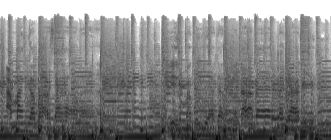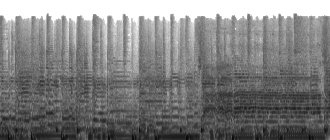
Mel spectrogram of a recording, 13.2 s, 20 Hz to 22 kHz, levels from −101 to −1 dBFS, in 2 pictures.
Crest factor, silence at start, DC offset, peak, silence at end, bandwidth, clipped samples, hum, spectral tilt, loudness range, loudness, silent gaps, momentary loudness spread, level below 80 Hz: 12 dB; 0 s; under 0.1%; -2 dBFS; 0 s; 15.5 kHz; under 0.1%; none; -6 dB/octave; 2 LU; -15 LUFS; none; 3 LU; -20 dBFS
